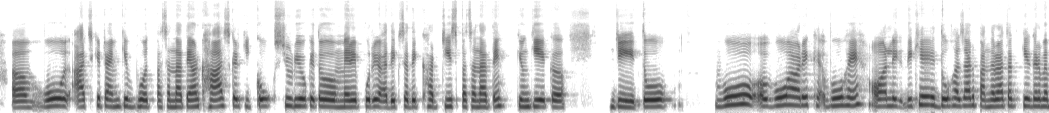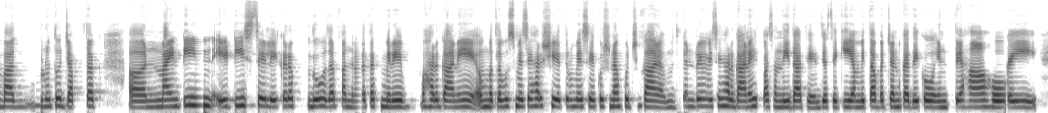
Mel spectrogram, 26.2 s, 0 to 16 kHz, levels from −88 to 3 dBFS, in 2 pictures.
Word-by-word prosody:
अ, - - +1 0.2
वो 235 +4 +3 0.2
आज 215 0 -8
के 250 - -2
टाइम 225 -2 -3
के 235 - +1
बहुत 220 0 -1
पसंद 215 0 -4
आते 210 +1 0
हैं 215 - +2
और 225 - -1
ख़ास 225 +2 0
कर 240 - +1
कि 225 - -9
कोक 475 +1 0
स्टूडिओ 240 - +1 0.2
तो, 225 -2 +4
मेरे 210 0 +2
पूरे 225 0 +4
अधिक 205 +2 0
से 225 - -1
अधिक 215 0 -2
हर 215 -2 0
चीज़ 225 -1 -2
पसंद 215 -1 -1
आते 210 +2 0
हैं। 240 0 -4
क्योंकि 220 0 +1
एक 210 -2 +1 0.6
जी, 210 -2 +2
तो 445 +1 +5 0.6
वो 240 +5 +2 0.2
अ, - - -1
वो 255 +3 +4
और 265 -1 +1
एक 265 0 0
वो 245 +2 +3
है 260 0 +1 0.2
और 235 0 +1
लाइक 235 -3 -2
देखिए, 270 +4 +2
2015 235 -1 0
तक 235 -1 -3
की 245 - +2
अगर 230 -1 +1
मैं 230 -1 0
बात 215 -1 0
बोलूँ, 225 +1 -7
तो 245 +2 +2
जब 210 - +1 0.2
तक 235 -1 0 0.4
अ, 200 0 +1
1980s 230 +3 0
से 250 -2 +4
लेकर 225 +1 0
अब 240 - -1 0.2
2015 225 -2 0
तक 225 0 -1
मेरे 215 -1 +3 0.3
हर 215 0 0
गाने 205 0 0
अ, - - 0
मतलब 215 +1 +1
उसमें 225 +1 +1
से 240 - 0
हर 235 0 0
क्षेत्र 230 -2 0
में 225 0 -1
से 225 0 +1
कुछ 230 +1 -2
ना 225 - +2
कुछ 230 +1 -7
गा 210 -1 +2
जेनर 220 +4 -5
में 225 - -1
से 245 +2 -4
हर 235 -2 +2
गाने 210 +3 +2
पसंदीदा 205 0 0
थे, 185 -1 -2
जैसे 205 +1 +1
कि 210 +1 0
अमिताभ 205 +1 0
बच्चन 210 0 -1
का 210 0 +1
देखो, 205 0 +2
"इंतहा 205 +1 -1 0.2
हो 205 0 +6
गई 200 -1 0
225 Hz, 205 wpm, -23 LUFS, 210-235 Hz, 0.6 s, हो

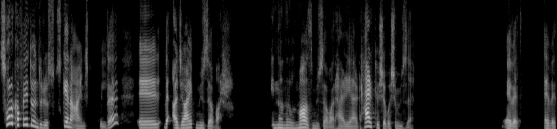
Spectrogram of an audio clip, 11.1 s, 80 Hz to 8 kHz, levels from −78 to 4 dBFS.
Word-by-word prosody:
Sonra 440 +4 +4
kafayı 360 0 +2
döndürüyorsunuz 195 - -4
gene 265 -5 +5
aynı 150 -1 -3
şekilde, 130 -3 -4 0.5
eee, 190 +1 +3 0.2
ve 205 - +3
acayip 185 +3 +2
müze 165 -3 -5
var. - - -11 0.7
İnanılmaz 175 0 +1
müze 140 -3 -7
var 120 - -7
her 130 0 -6
yerde, 130 -1 -6
her 270 +1 +10
köşe 185 -4 -4
başı 170 - -3
müze. 140 -3 -12 1.8
Evet, - - -2 0.4
evet. 155 -6 -5
180 Hz, 120 wpm, -25 LUFS, 150-205 Hz, 1.8 s, her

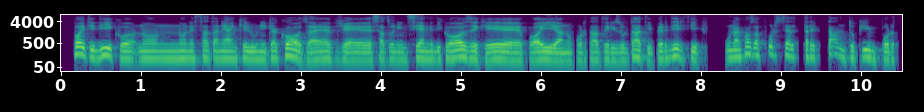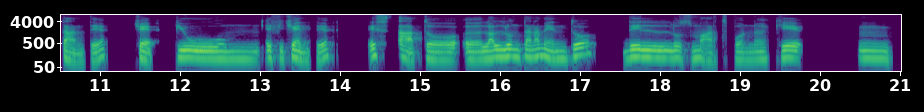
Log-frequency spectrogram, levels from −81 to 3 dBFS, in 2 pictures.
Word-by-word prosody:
Poi 175 -2 +7
ti 135 - +1
dico 120 -5 +2
non 115 +1 -2
non 120 0 -1
è 115 - -2
stata 120 0 -3
neanche 120 0 -1
l’unica 115 +1 -1
cosa 115 -5 +3
eh, 115 - 0
cioè 105 -1 +1
è - - +2
stato 110 +2 -4
un 110 - -3
insieme 115 +2 -1
di 115 - -3
cose 120 0 +4
che 105 -1 +4
poi 110 0 +4
hanno 100 -1 +1
portato 105 +1 -3
i - - +2
risultati. 105 +2 -1
Per 115 +3 -1
dirti, 120 -6 -1 0.3
una 135 +1 +2
cosa 165 0 0
forse 165 0 -4
altrettanto 135 0 -3
più 135 - -1
importante, 110 0 -2 0.3
cioè - - +2 0.2
più, 130 +1 +2
mhmm, 115 -2 0
efficiente 115 -3 -1 0.4
è - - +1
stato, 110 +2 0
uhm, 110 +1 0
l’allontanamento 135 +3 +1 0.3
dello 125 -1 +2
smartphone 110 -1 -5
che, 130 -1 +1 0.7
mhmm, 120 -2 -3
115 Hz, 125 wpm, -22 LUFS, 110-130 Hz, 0.7 s, Poi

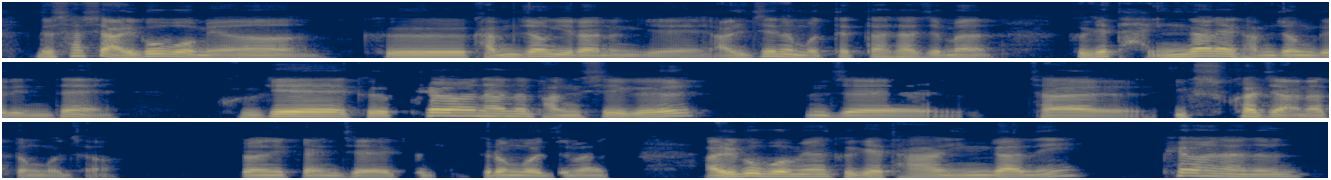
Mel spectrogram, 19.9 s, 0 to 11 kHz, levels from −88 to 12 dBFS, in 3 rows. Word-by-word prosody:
근데 125 - -2
사실 155 +5 0
알고 100 +10 +3
보면 90 - -1 0.2
그 95 -1 +2
감정이라는 105 -5 0
게 80 +1 -7
"알지는 125 +10 -1
못했다." 90 +5 -4
하지만 100 0 -3 0.3
그게 120 +4 0
다 - - -12
인간의 130 +6 +4
감정들인데 85 - -2 0.6
그게 130 +3 +6
그 100 -2 +1 0.2
표현하는 160 -6 +4
방식을 105 - -1 0.5
인제 95 0 0 0.7
잘 90 -3 -1 0.2
익숙하지 - - 0
않았던 85 -1 -3
거죠. 70 -2 -13 0.6
그러니까 100 -1 -1
인제 85 -2 -2
그 - - -11 0.2
그런 100 -1 0
거지만 90 +2 -2 0.5
알고 145 +5 +5
보면 130 -2 +3
그게 105 -2 0
다 100 -1 -4
인간이 105 - -1 0.4
표현하는 125 -8 -2
100 Hz, 250 characters per minute, -21 LUFS, 90-125 Hz, 0.7 s, 그게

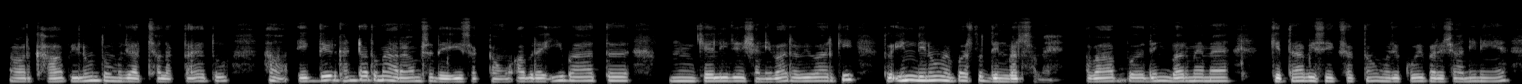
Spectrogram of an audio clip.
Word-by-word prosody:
और 145 0 -1
खा-पी 145 +2 -1
लूँ 180 +4 +1
तो 170 -2 -2
मुझे 150 -1 0
अच्छा 140 0 -2
लगता 135 +1 -2
है 160 - -2
तो 170 0 -3 0.4
हाँ, 160 -6 -2
1 150 +1 +1
डेढ़ 195 +2 +4
घंटा 185 +3 0
तो 195 - -2
मैं 195 0 +2
आराम 155 -1 0
से 160 - -3
दे 140 -1 +4
ही 140 0 +5
सकता 265 - -9
हूँ। 130 +2 -6
अब 145 0 +1
रही 150 +6 +1
बात 175 0 -3
उम, 160 -2 -3
कह 155 0 +5
लीजिए 160 0 +4
शनिवार-रविवार 155 +4 -1
की 220 +1 +3 0.3
तो 155 - +3
इन 195 +2 +6
दिनों 185 +1 +6
मेरे 175 -4 +3
पास 175 -2 +1
तो 185 - 0
दिन-भर 140 -3 +4
समय 215 +9 -16
है। 205 - -18 0.3
अब 140 - +3
आप 155 +3 0 0.2
दिन-भर 155 -1 +1
में 165 0 0
मैं 160 0 0 0.4
कितना 155 +3 +2
भी 170 0 +3
सीख 150 +1 -3
सकता 150 +1 -6
हूँ 165 0 -4
मुझे 145 -1 +1
कोई 155 +1 0
परेशानी 145 0 -2
नहीं 150 -1 -5
है। 180 +3 -5
155 Hz, 210 wpm, -21 LUFS, 145-170 Hz, 0.4 s, इन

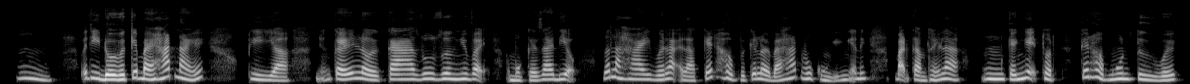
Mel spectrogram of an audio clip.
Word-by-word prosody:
Ừm. 270 -8 -2 0.3
Vậy 270 - -3
thì 285 -3 +3
đối 225 -1 +10
với 220 - +7
cái 305 +7 0
bài 245 -4 +5
hát 335 +9 +2
này 280 -9 +2
ấy, 275 +8 -2 0.4
thì, 225 -5 0
ờ, 180 -3 0 0.3
những 250 -2 -10
cái 245 +1 +4
lời 240 -7 +2
ca 235 0 +2
du 255 +3 0
dương 250 +1 +2
như 250 0 +2
vậy, 240 -1 -1 0.2
một 195 -1 0
cái 185 -1 -2
giai 230 +2 +1
điệu 230 +1 -1 0.3
rất 300 +3 -1
là 330 - +1
hay, 240 -3 -1
với 215 0 -2
lại 270 +1 -2
là 185 -1 -2
kết 300 +4 -3
hợp 290 -5 -2
với 200 - -7
cái 250 +5 -2
lời 230 -5 +1
bài 180 +1 -2
hát 295 +7 -3
vô 265 0 -1
cùng 205 -6 -6
ý 175 +3 -9
nghĩa 220 +6 -5
đi, 265 +1 -2 0.3
bạn - - -1
cảm 205 -4 -2
thấy 205 0 -2
là, 250 -4 +1 0.2
ừm, 245 0 +3
cái 230 -2 0
nghệ 275 +4 +2
thuật 235 -5 -2 0.2
kết 335 - -1
hợp 330 -8 -1
ngôn 250 +3 +2
từ 215 -5 0
với 195 +4 0
240 Hz, 275 wpm, -19 LUFS, 220-265 Hz, 0.4 s, đối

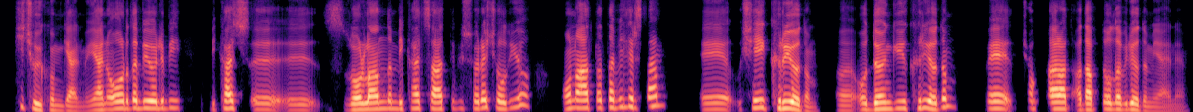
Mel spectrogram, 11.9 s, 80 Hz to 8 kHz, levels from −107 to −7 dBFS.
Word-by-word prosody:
hiç 225 -4 -13
uykum 140 -4 -2
gelmiyor. 120 +3 -7
Yani 150 +2 -1
orada, 185 +3 +2
böyle, 190 0 +4
bir 195 -1 -10 0.3
birkaç, 185 0 -1
eee, - - -10 0.3
eee, 140 0 -12 0.2
ıs - - -23
zorlandığım 165 +4 +3
birkaç 185 +1 -3
saatlik 175 0 0
bir 180 - -19
süreç 190 +3 -1
oluyor. 205 +10 -2 0.3
Onu 185 +4 0
atlatabilirsem, 215 +5 0 0.4
eee, 160 0 -6
şeyi 200 +2 -1
kırıyordum, 165 - +4 0.2
eee, 130 - -10
o 155 +4 -6
döngüyü 175 +2 +3
kırıyordum 195 +5 +1 0.3
ve 180 0 0
çok 185 -2 -13
daha 170 - +6
rahat 175 0 +5
adapte 155 +3 +1
olabiliyordum 155 -7 0
yani. 110 0 -17
175 Hz, 165 wpm, -24 LUFS, 155-190 Hz, 0.4 s, daha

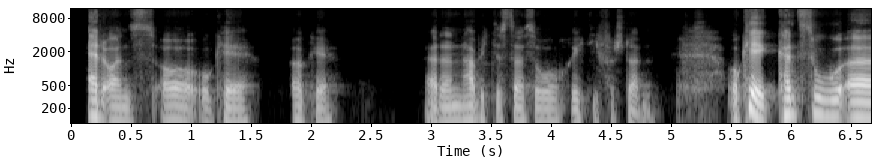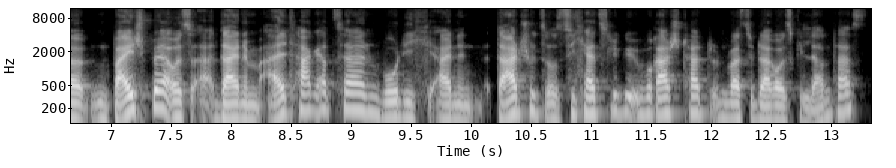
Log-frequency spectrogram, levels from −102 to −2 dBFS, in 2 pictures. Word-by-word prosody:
Add-ons, 100 -2 -2
oh, 110 -1 -4
okay, 100 0 -7 0.3
okay. 100 +1 -9 0.8
Ja, - - -5
dann 105 +1 -5
habe 110 0 -3
ich - - -19
das 90 +1 -15
da 105 -2 -6
so 100 -1 -8
richtig 95 - -12
verstanden. - - -13 0.6
Okay, - - +7
kannst 150 +1 -1
du, 140 -2 +1
äh, 125 -2 +6
'n 120 -1 -7
Beispiel 190 +4 +5
aus, 135 -7 +1
äh, - - -8
deinem 120 -2 +4
Alltag 165 +2 +1
erzählen, 180 -3 -1
wo 130 +1 +1
dich 125 -2 -9
einen 115 -2 -3
Datenschutz 155 +2 +2
aus 120 -3 -5
Sicherheitslücke 155 +2 -2
überrascht 155 0 0
hat 160 -1 -2
und 120 +2 -10
was 120 -1 +1
du - - -10
daraus 110 -1 0
gelernt 105 - -7
hast? 170 +2 -2
125 Hz, 170 wpm, -26 LUFS, 110-155 Hz, 0.8 s, Okay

